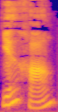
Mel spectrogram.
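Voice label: "yin2hang2", Mandarin Chinese; yínháng; 银行; 銀行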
